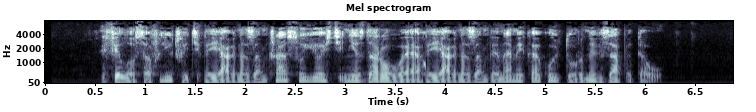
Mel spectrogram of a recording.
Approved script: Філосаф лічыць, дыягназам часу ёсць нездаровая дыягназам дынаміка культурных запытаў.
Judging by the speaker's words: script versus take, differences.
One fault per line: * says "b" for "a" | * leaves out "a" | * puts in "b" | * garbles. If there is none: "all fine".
all fine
